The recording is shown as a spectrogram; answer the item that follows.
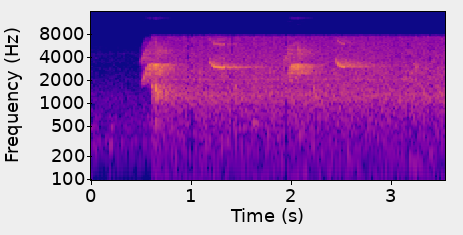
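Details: Bat echolocation calls recorded inside a wind turbine tower and slowed sixteen times, heard as a series of chirping 'chi' notes made while capturing prey.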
